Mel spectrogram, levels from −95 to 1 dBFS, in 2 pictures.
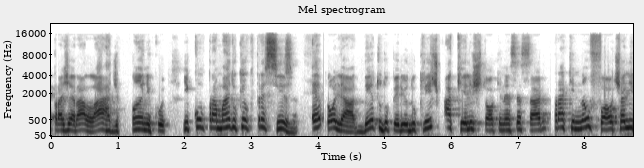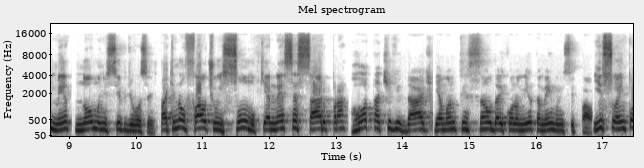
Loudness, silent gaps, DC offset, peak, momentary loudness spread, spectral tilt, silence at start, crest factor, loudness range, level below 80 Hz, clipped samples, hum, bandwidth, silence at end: -16 LUFS; none; under 0.1%; -4 dBFS; 5 LU; -5.5 dB/octave; 0 s; 10 dB; 1 LU; -50 dBFS; under 0.1%; none; 16 kHz; 0 s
